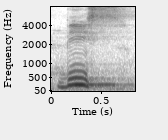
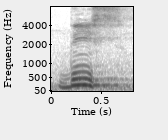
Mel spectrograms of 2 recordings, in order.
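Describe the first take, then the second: The two takes are said the same way.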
